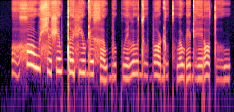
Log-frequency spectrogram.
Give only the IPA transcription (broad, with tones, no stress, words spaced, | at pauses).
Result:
ɔ̤˨˩˦xɔ˥˧w ɕɘ˥˧ʃe˥wŋ͡ǃɘ˥˧fʲe˥w ɖɘ˥xɐ˨˩˦wbu˧kʷe˧ lu˥dṳ˥˧bɔ˥˧ ɖṳ˥kʷʰɐ˧˥˧wɽe˥ ɖʱe˧ɾɔ˥˧ t̪o̤˧w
